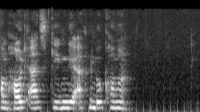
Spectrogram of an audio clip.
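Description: A young woman speaks close by, clearly and calmly.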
